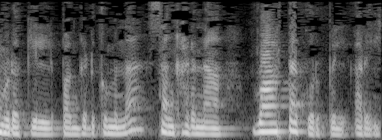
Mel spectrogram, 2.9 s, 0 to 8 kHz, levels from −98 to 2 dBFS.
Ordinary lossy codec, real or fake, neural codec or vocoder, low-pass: none; real; none; none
